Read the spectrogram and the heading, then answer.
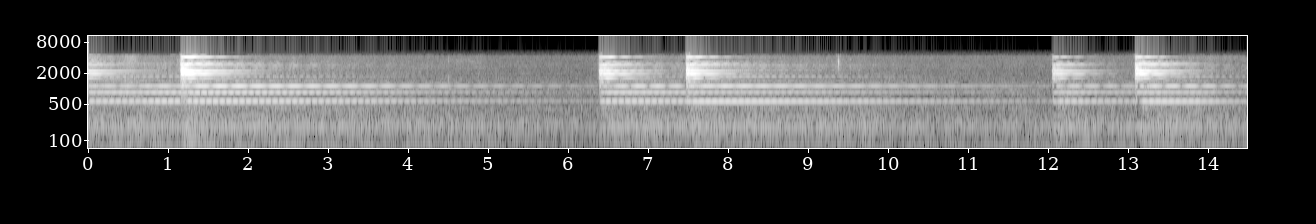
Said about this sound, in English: It's a wonderful resonance, and it's a large bell. And we're very grateful to the BIA, who were very cooperative in letting us actually ring the bell.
